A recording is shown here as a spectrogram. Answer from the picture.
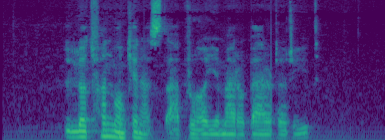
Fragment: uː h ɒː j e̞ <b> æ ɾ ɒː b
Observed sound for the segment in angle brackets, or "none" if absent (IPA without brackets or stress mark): m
